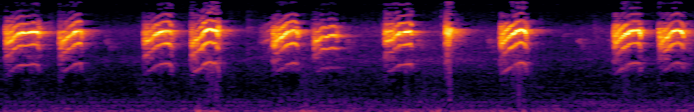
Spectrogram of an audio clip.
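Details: Olive-backed sunbird calls for luring wild birds. Loud, high, arching squeaky notes come mostly in pairs, roughly once a second, in an otherwise quiet recording.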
